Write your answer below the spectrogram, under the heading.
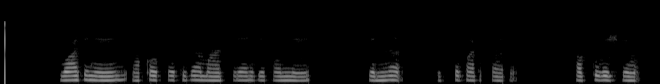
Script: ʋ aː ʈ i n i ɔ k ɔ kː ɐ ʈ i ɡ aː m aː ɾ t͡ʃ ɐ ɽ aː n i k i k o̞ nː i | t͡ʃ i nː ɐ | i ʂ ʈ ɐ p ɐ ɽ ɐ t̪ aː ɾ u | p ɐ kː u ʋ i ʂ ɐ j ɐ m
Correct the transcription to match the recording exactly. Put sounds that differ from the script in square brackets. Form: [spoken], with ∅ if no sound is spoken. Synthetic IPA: ʋ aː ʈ i n i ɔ k ɔ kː ɐ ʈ i ɡ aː m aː ɾ t͡ʃ ɐ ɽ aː n i k i k o̞ nː i | t͡ʃ i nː ɐ | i ʂ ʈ ɐ p ɐ ɽ ɐ t̪ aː ɾ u | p ɐ kː u ʋ i ʂ ɐ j ɐ m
